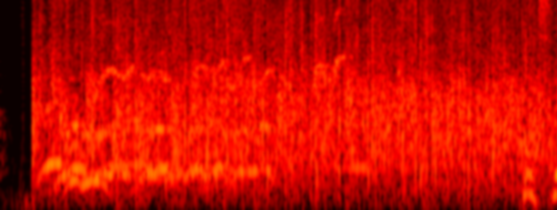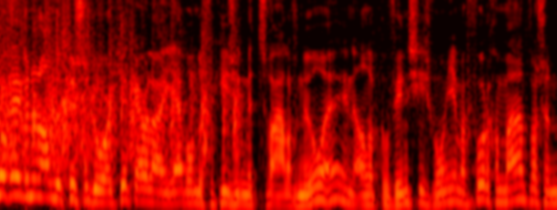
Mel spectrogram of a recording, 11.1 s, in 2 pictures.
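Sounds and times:
whoops and cheering voices: 0.3 - 3.8
audience applause: 0.3 - 8.0
speech: 5.4 - 11.1.

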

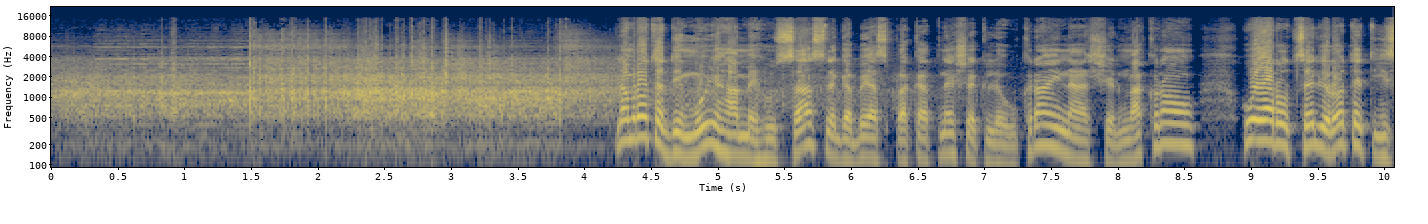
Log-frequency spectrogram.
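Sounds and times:
traditional fireworks display around the Eiffel Tower in Paris: 0.0 - 7.9
speech: 4.2 - 10.0.

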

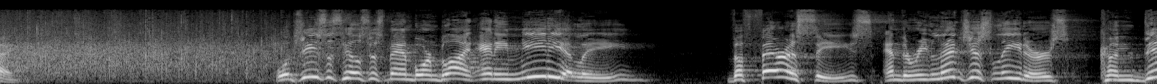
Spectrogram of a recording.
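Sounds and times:
speech: 0.0 - 0.3, 2.8 - 6.5, 7.3 - 11.5
audience applause: 0.0 - 3.4.

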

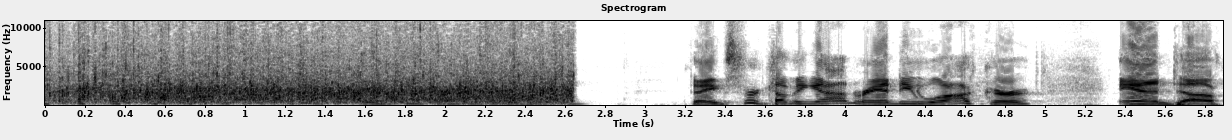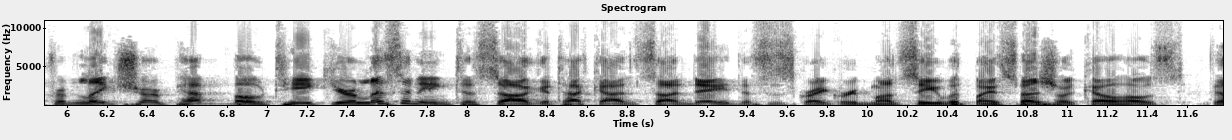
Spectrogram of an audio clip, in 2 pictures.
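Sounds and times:
crowd applauding: 0.0 - 2.7
speech: 3.2 - 11.7.

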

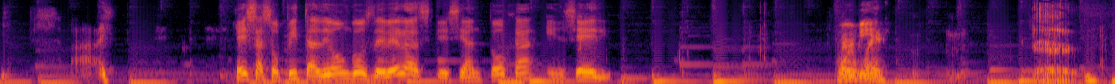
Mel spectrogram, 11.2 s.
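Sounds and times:
speech: 1.0 - 1.3, 2.4 - 6.2, 8.4 - 9.0, 10.8 - 11.1
loud drawn-out burp: 9.1 - 11.1.

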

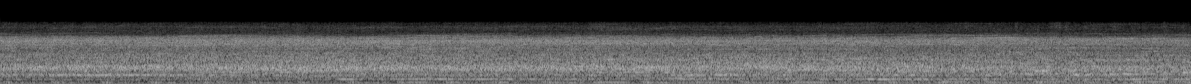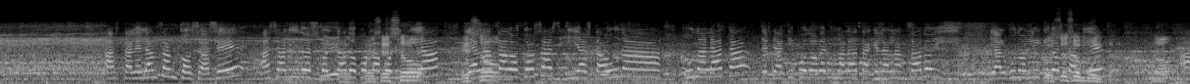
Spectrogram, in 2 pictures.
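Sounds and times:
huge stadium crowd roaring: 0.0 - 17.0
speech: 13.3 - 23.7.

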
